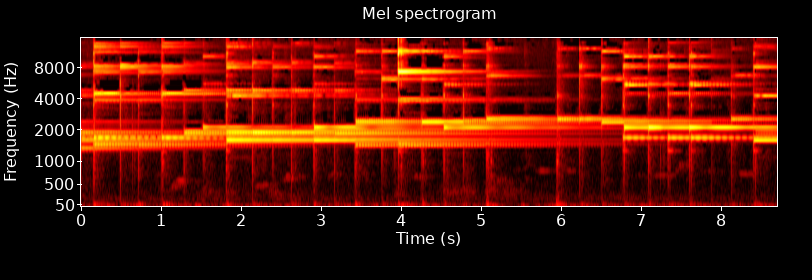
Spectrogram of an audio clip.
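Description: A row of metal bars struck in quick succession with two thin metal beaters, ringing a bright melody of repeated notes: a church-bell peal tune played on a practice keyboard of bars standing in for the bells. The notes thin out and ring down about five seconds in, then the tune picks up again.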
